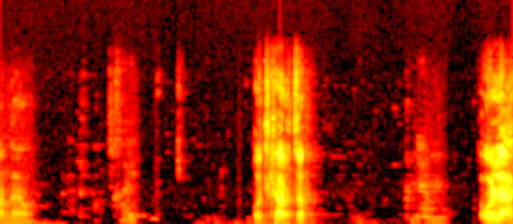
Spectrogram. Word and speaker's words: arXiv: 아크시브 뭐라고 읽을 것 같나요? 아카이브 어떻게 알았죠? 그냥 원래 많이 아셨죠? 쓰지 않아요? 아 그런가요? 네, 저도 처음에 아크시브인가 뭐 그런 건 줄 알았는데 이거 그냥 아카이브라고 읽는 건데 이게 어떤 사이트냐면은 코넬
